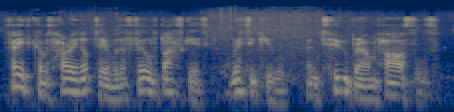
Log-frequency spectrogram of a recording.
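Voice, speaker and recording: A man's voice: fairly low pitch, very animated, fairly quick, a bit bright, slight background noise, low-quality recording. A man reading scripted stage directions as the narrator of a drama.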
